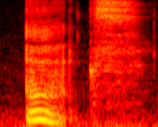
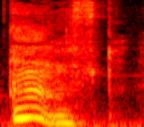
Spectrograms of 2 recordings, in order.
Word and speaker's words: ask: I remember a radio intern once was reading copy for a news story and she kept pronouncing X for ask. I said, no, say basketball. She said, basketball. I said, good. Now say bask. She said, bask. I said, great. Now drop the B and say the word. She smiled and said, X.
